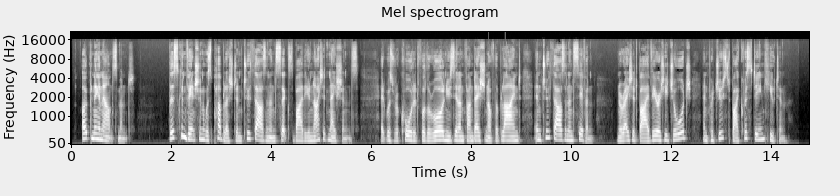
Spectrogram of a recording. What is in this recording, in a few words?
opening announcement; UN Convention on Rights of Disabled Persons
